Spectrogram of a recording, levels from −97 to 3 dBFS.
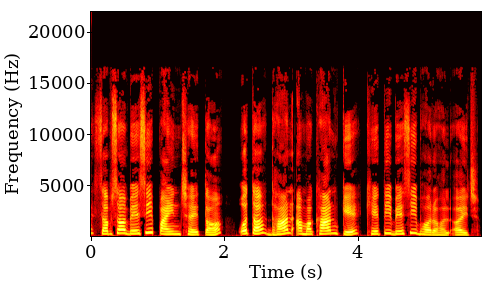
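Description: No technical faults can be heard anywhere in this speech recording. There is no moment in the audio that calls for a time stamp or a fault description.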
